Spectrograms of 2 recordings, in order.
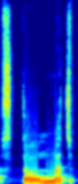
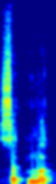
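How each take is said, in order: First: The word ends with a ch sound. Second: The word ends with a k sound. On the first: The speaker calls it wrong. "वो उसकी wrong pronunciation होती है" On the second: The speaker calls it right. "Last में एक का का sound निकालता है"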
